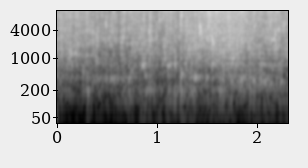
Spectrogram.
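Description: Water rushing and splashing steadily and loudly while dyed green yarn is rinsed, like a running tap.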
